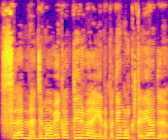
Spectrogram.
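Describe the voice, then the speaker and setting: A woman voicing a chatty, easily flustered young female office worker in a cartoon, quick to protest. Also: high-pitched, steady tone, no echo, lightly acted. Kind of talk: cartoon voice acting.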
